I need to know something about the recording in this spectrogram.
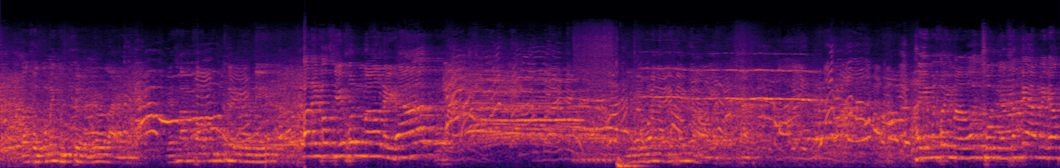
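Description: A young man sings through a handheld microphone and loudspeakers.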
